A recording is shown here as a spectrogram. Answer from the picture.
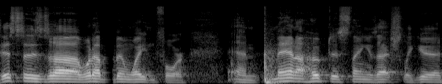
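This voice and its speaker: A man with a strong Southern US accent at a moderate pace. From US South, south Alabama coast. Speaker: YouTuber reviewing military rations. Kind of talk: live stream product review. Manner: casual, many fillers.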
